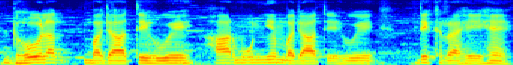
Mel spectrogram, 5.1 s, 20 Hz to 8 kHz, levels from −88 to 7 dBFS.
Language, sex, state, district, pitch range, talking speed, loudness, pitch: Hindi, male, Madhya Pradesh, Katni, 120-130 Hz, 105 wpm, -17 LUFS, 120 Hz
